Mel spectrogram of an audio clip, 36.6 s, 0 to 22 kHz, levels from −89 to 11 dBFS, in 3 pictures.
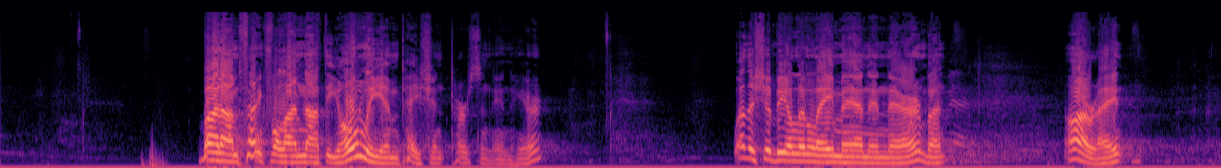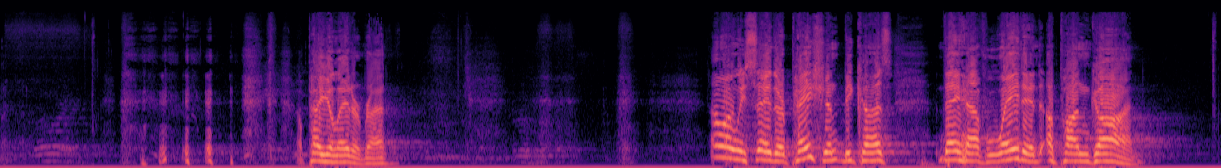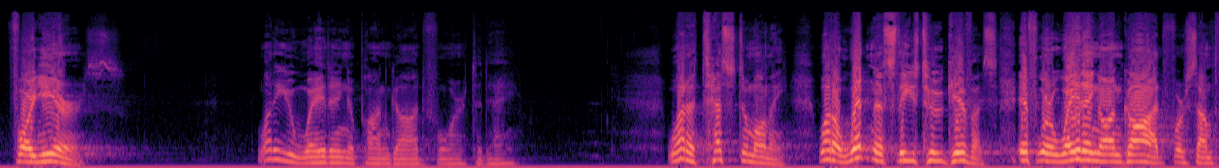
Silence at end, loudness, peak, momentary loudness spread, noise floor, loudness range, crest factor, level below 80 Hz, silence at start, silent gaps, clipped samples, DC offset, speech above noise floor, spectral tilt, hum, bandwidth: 0 s; -15 LUFS; -2 dBFS; 20 LU; -62 dBFS; 13 LU; 16 dB; -48 dBFS; 1.5 s; none; under 0.1%; 2%; 47 dB; -5.5 dB/octave; none; 16.5 kHz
